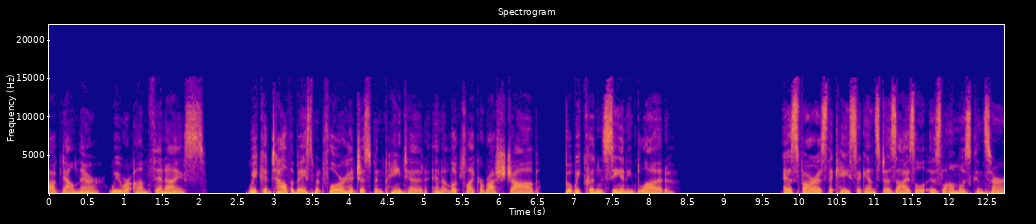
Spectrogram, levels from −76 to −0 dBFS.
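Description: No technical faults are audible anywhere in the recording.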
